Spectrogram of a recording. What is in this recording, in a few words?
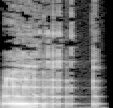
MALE BURP MEDIUM; Male burping; Human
